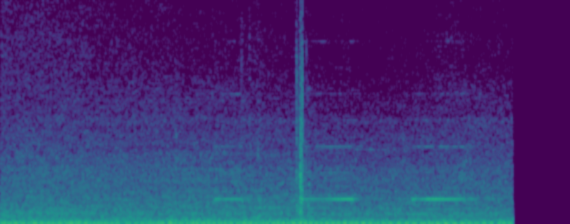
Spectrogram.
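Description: A steady low engine hum, with three evenly paced beeps of a vehicle's reversing alarm coming in about a second and a half in. A single sharp click sounds a little after two seconds, and the sound cuts off abruptly just before the end.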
